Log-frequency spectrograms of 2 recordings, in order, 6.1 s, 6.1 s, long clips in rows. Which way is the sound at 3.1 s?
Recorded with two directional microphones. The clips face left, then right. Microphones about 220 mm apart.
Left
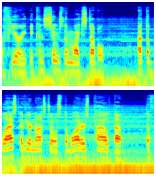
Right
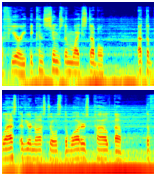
10° right (ahead or behind).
